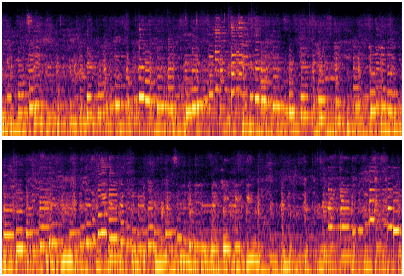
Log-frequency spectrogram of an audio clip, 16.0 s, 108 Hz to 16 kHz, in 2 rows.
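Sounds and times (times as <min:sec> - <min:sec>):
double bass notes: 0:00.0 - 0:16.0
lead guitar melody: 0:00.0 - 0:16.0
rhythm guitar: 0:00.0 - 0:16.0.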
